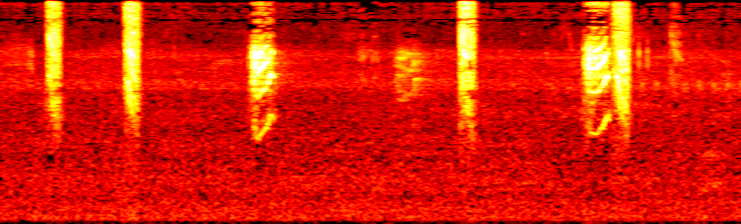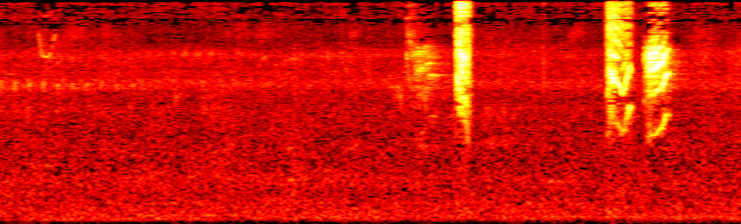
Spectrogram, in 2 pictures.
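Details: A female double-collared seedeater calls to get a male singing: thin, very high ticks and downward-slurred chips scattered irregularly across eleven seconds, with a long quiet gap in the middle.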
